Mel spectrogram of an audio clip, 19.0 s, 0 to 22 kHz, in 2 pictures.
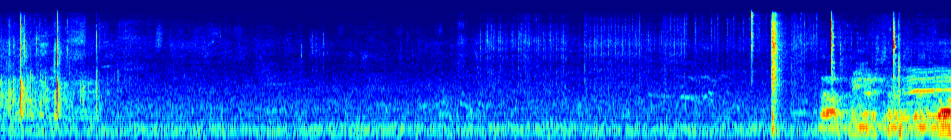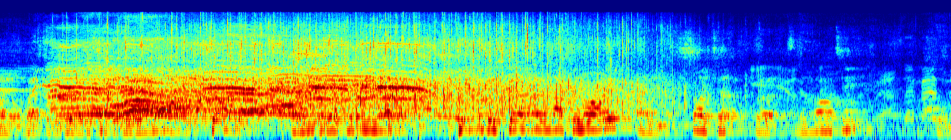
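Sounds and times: applause: 0.0s - 1.3s, 10.0s - 17.2s
spectators shouting and cheering: 9.1s - 15.5s.

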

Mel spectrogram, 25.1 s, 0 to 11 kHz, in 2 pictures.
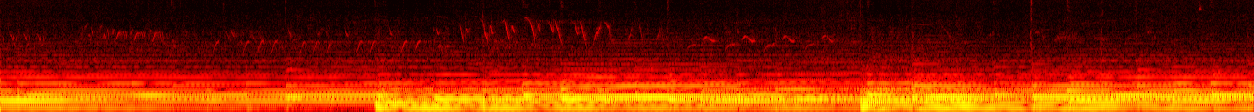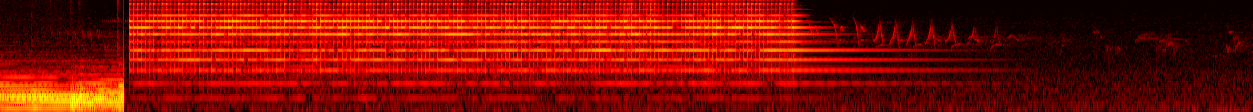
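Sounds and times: soft piano music: 0.0s - 13.8s
timer alarm bell ringing: 13.8s - 22.5s.

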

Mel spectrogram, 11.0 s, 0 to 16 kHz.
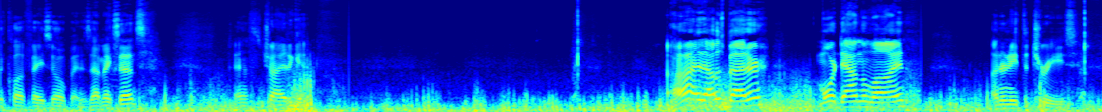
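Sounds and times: wind rumble on microphone: 0.0s - 11.0s
golf club striking ball: 5.4s - 6.0s.

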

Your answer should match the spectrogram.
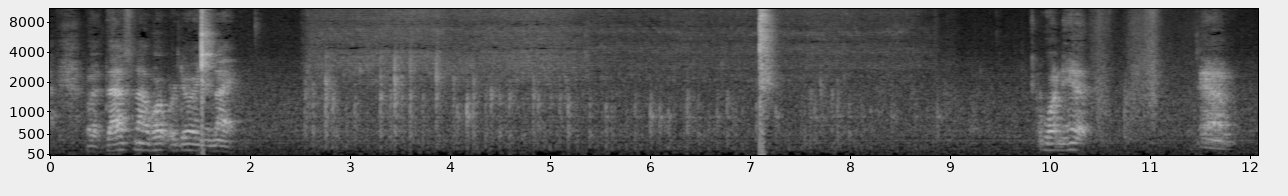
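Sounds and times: jet lighter hissing: 2.5s - 8.9s
water bubbling in bong: 2.5s - 9.0s
lighter click: 7.1s - 7.3s.

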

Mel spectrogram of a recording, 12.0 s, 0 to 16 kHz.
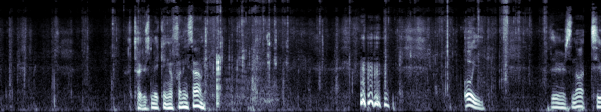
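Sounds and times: footsteps on dry grass: 0.0s - 2.6s, 7.9s - 11.1s.

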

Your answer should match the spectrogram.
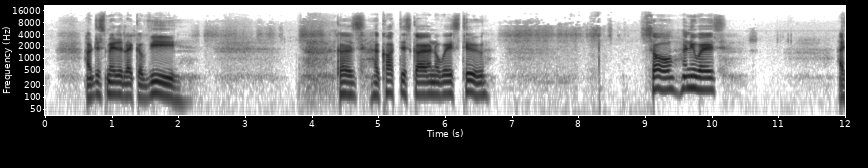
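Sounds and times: man breathing close to microphone: 0.0s - 0.6s, 1.3s - 4.4s, 6.7s - 9.2s, 10.2s - 11.9s.

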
